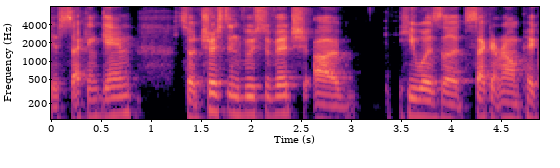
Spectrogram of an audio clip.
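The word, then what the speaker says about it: Vukčević: We also had Tristan Vukcevic. I think it's pronounced the same way as Nikola, but I think I don't know if it was his debut, but maybe his second game. So Tristan Vucevic, he was a second-round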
